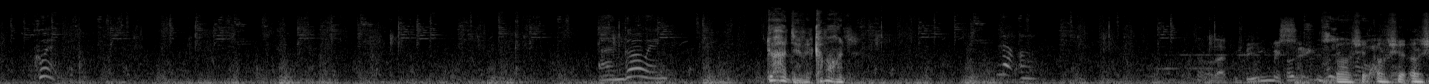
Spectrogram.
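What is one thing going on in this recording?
Fighting game characters clash with bursts of magic and hits.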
